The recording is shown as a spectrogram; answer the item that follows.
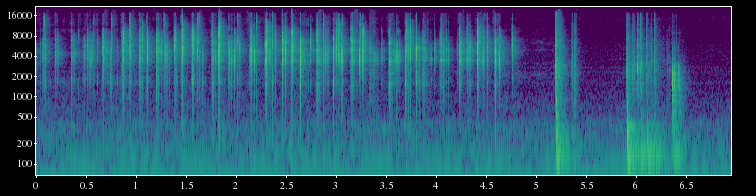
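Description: A handful of small charm dice are shaken and tumble, giving a dense run of sharp clicking rattles for several seconds, then a few separate clacks as they settle, close up with no talking.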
